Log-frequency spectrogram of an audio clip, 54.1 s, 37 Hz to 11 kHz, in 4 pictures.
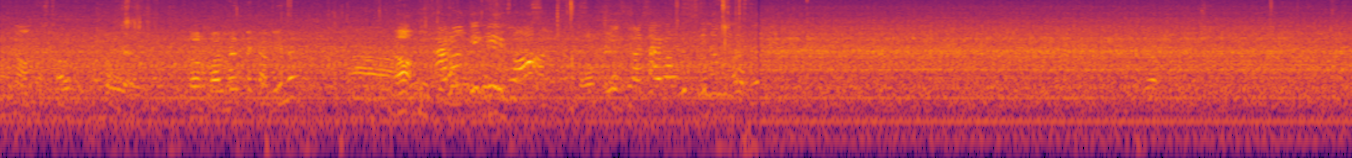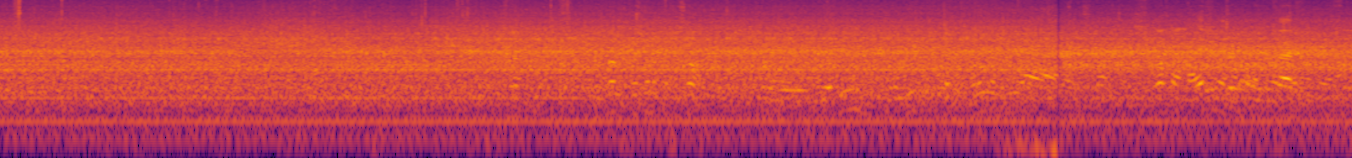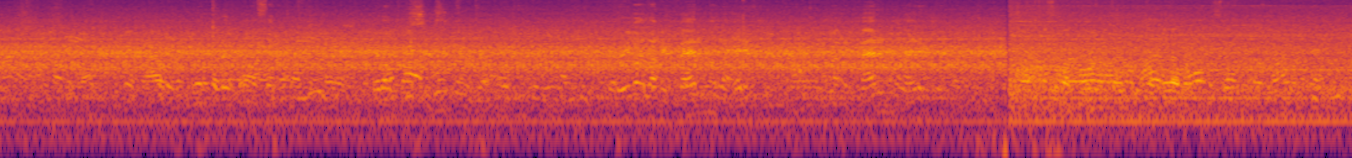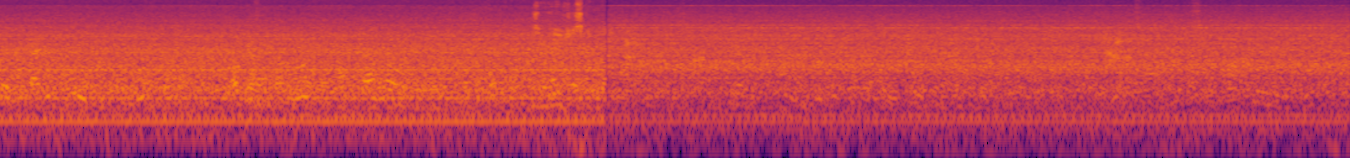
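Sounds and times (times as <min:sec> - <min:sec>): faint voices talking: 0:00.0 - 0:54.0
fire engine idling: 0:00.0 - 0:54.0.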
